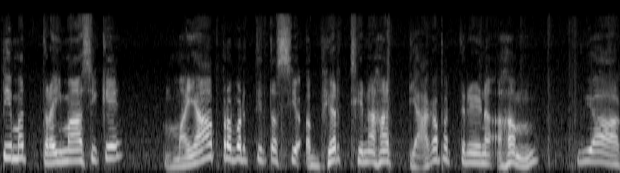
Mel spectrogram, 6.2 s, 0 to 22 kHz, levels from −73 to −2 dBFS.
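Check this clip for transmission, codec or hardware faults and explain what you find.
Nothing stood out on listening to this speech recording, apart from the room's own background noise sitting about 29 dB below the voice, which belongs to the recording rather than to any fault in the system.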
